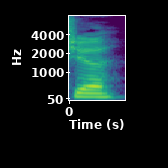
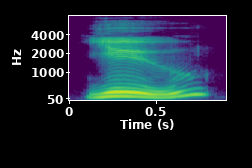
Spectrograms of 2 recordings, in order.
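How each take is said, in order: First: The word is reduced to an unstressed 'ya'. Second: The word is stressed with a full 'oo' vowel. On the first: "or very possibly" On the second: "if you stress it with that on glide"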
